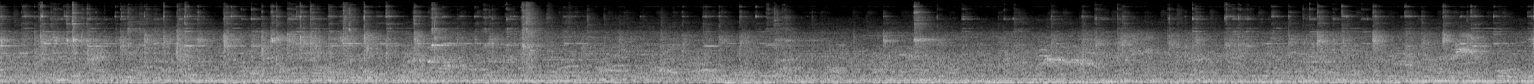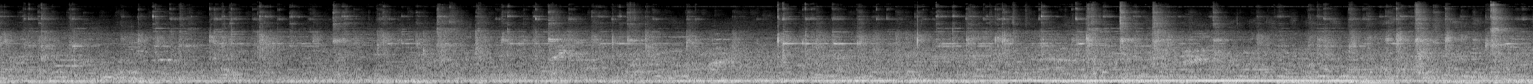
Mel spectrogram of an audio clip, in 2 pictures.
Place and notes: {"title": "Leba, Wojska Polskiego street - shove-halfpenny parlor", "date": "2014-08-16 16:58:00", "description": "binaural rec / walking towards a game parlor on one of the busiest promenades in Leba. a short visit in the shove-halfpenny section of the parlor.", "latitude": "54.76", "longitude": "17.56", "altitude": "2", "timezone": "Europe/Warsaw"}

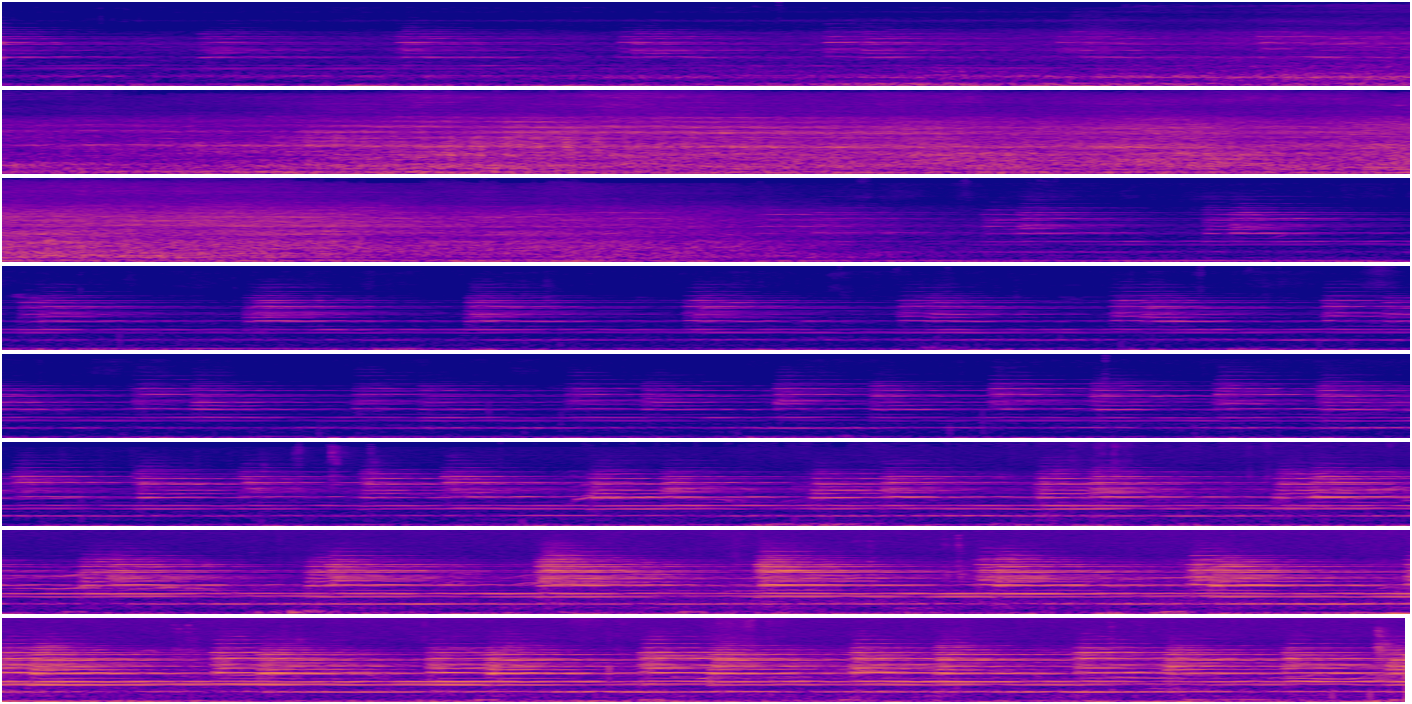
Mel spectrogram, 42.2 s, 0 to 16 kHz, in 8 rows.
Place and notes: {"title": "enscherange, train track and church bells", "date": "2011-08-03 16:13:00", "description": "At the train track as the gates close with a warning signal. A train passing by and the 12 o clock bells of the Saint Laurent church start.\nAlso present here in the background the sound of playing kids at the nearby camping areal.\nEnscherange, Zugschiene und Kirchenglocke\nBei den Schienen, als die Schranke mit einem Warnsignal schließt. Ein Zug fährt hindurch und die 12-Uhr-Glocke von der St. Laurentius-Kirche beginnt zu läuten.\nEbenfalls hier im Hintergrund das Geräusch von spielenden Kindern auf dem nahe gelegenen Campingareal.\nEnscherange, voir ferrée et cloches de l'église\nAu passage à niveau quand les barrières se ferment et que le signal retentit. Un train passe et le carillon de l’église Saint-Laurent commence à sonner 12h00.\nIci aussi dans le fond, le bruit d’enfants qui jouent sur le terrain de camping proche.\nProject - Klangraum Our - topographic field recordings, sound objects and social ambiences", "latitude": "50.00", "longitude": "5.99", "altitude": "305", "timezone": "Europe/Luxembourg"}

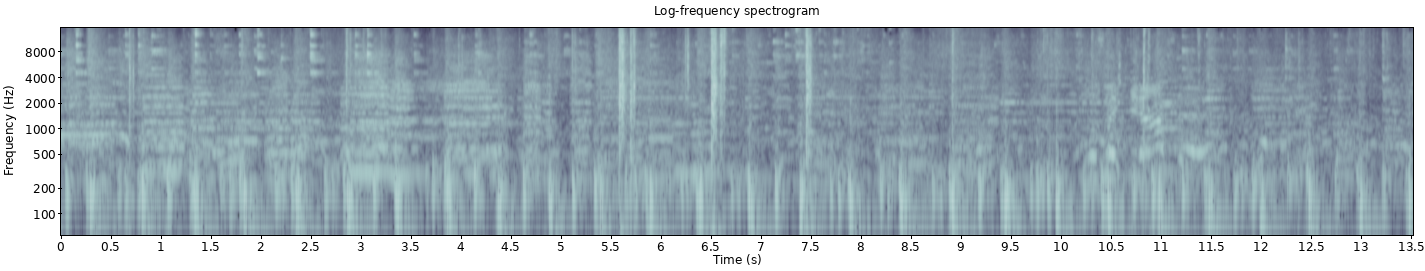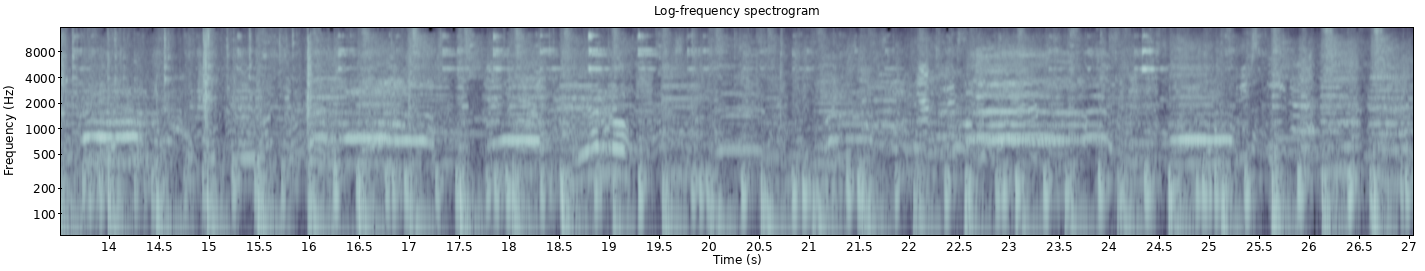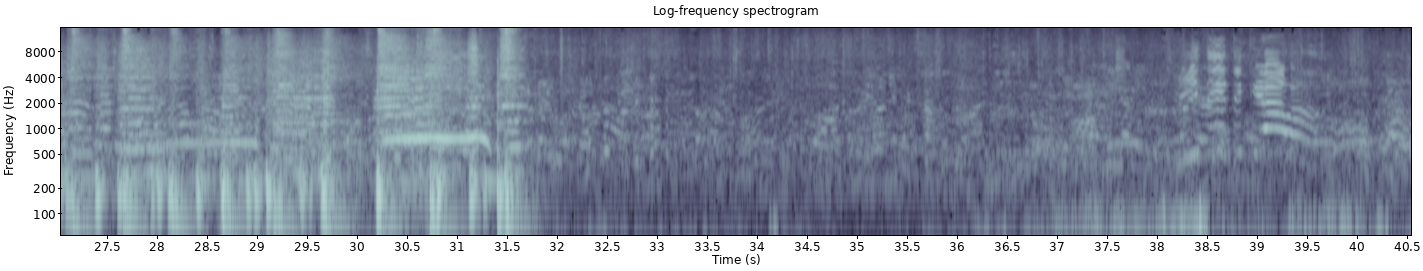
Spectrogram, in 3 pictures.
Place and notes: {"title": "Studnice, Czech Republic - carnival at studnice", "date": "2012-02-18 15:05:00", "description": "field recording of the masopust/fasching/carnival/vostatky celebration at Studnice. The unique masks are listed by Unesco as a cultural heritage.Masks and musicans walking from house to house to perform the traditional dance, being hosted by snacks and alcohol.", "latitude": "49.74", "longitude": "15.90", "altitude": "631", "timezone": "Europe/Prague"}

